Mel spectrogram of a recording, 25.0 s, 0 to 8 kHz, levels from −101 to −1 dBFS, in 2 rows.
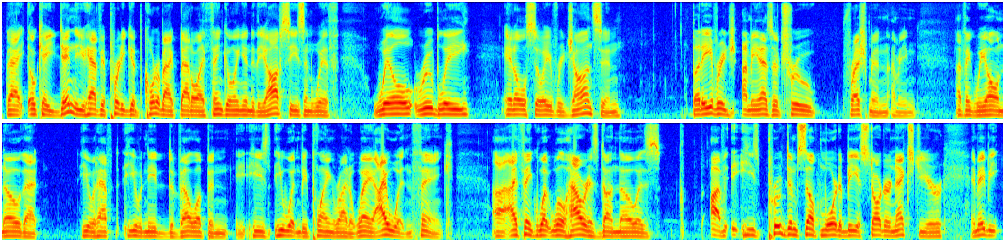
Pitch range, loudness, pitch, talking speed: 110-135 Hz, -17 LUFS, 120 Hz, 195 wpm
